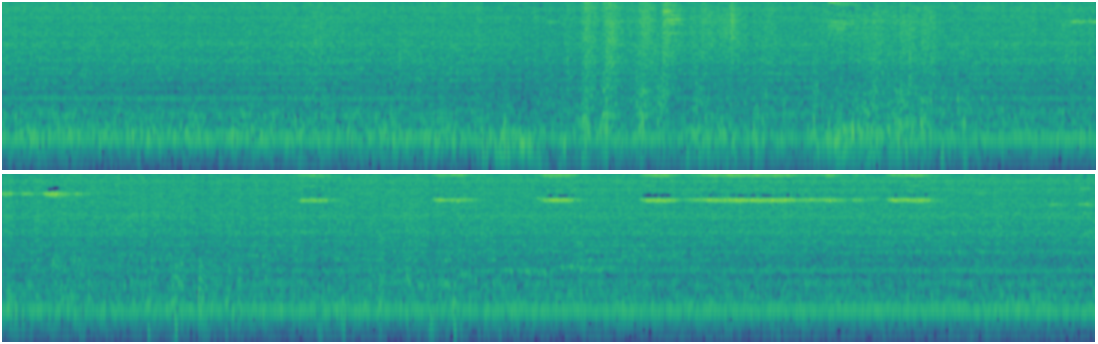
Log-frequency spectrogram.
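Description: Indian Railways passenger train running, heard from an open coach doorway: a steady rumble with a constant low hum and wheels on rail. There are a few clicks about eight seconds in and a louder rattle around eleven seconds. Faint high-pitched beeps repeat through the second half.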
